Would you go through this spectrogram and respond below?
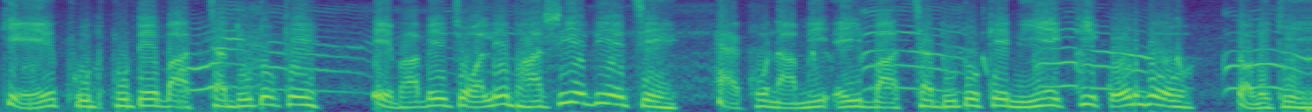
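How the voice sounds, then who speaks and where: A man playing a poor, lonely, kindhearted boatman and father in an animated moral story, speaking in an emotional, exclamatory way. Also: on the high side, background noise, close to an everyday voice. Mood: tearful, wondering. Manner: emotional, exclamatory, talking to himself. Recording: music behind the voice.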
